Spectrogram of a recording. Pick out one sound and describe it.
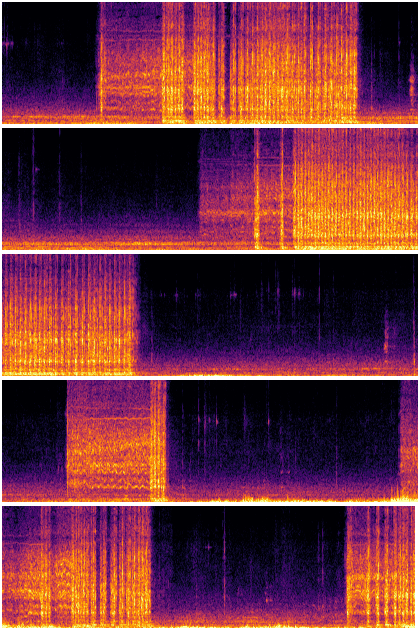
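A cordless drill whirs in short bursts, driving screws.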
